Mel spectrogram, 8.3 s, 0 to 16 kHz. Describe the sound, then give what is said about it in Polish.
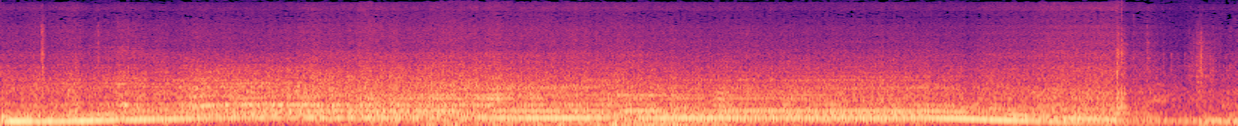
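A 150-horsepower rescue motorboat engine roars at high speed in a loud, steady drone. Its pitch climbs at the start, holds through most of the run, then drops near the end as the noise eases. “Jak pan chce, to możemy się płynąć szybciej, bo wtedy będzie ryk silnika.”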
